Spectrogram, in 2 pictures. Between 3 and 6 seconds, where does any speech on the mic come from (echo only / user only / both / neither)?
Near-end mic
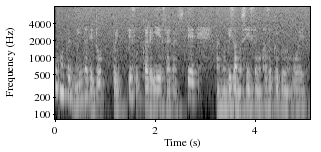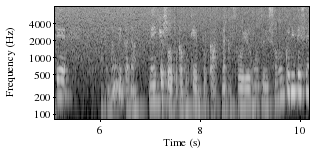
user only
